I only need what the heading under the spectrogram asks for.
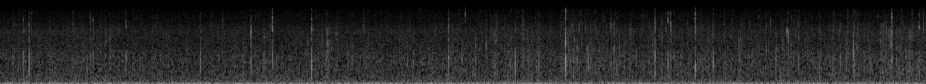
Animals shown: forest ambience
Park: Acadia National Park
